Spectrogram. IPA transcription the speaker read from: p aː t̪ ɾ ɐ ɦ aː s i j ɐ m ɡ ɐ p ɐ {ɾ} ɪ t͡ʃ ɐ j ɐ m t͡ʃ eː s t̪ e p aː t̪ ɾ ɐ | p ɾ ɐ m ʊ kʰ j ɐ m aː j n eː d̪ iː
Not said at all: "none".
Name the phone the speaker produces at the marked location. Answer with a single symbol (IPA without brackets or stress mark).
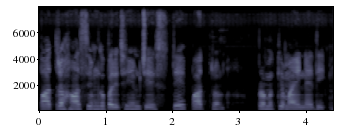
ɾ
